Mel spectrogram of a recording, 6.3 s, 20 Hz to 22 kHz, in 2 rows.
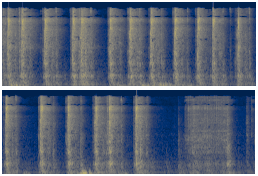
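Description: A 1969 Smith Corona Classic 12 manual typewriter being typed on at a steady pace, about four sharp keystrokes a second. About five seconds in, the typing stops and the carriage is pushed back, giving a brief steady rasp.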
